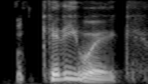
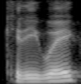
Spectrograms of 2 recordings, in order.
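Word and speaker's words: kittiwake: Is the proper pronunciation actually Kittywake or is it Kiddawake? Oh, yeah. So, I think it depends on uh the part of the world that you're from.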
